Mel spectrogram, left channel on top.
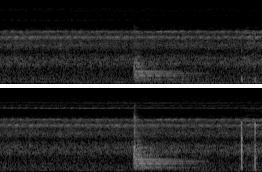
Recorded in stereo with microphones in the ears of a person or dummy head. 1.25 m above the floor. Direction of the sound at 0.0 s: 5° right (ahead or behind).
